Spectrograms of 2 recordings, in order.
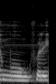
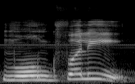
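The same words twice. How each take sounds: First: मूंगफली said as "मोफली", the ङ and ग sounds dropped; imitating a child's mistake; wrong pronunciation. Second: मूंगफली said slowly, with a clear nasal ङ and a full ग; teacher modelling the right way to say मूंगफली; correct pronunciation. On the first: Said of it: "अब कुछ बच्चे क्या करते हैं". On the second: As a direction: sound out every part of मूंगफली carefully and slowly. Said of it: "सही उच्चारण क्या है?". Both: Shown as a demonstration.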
